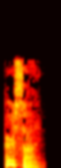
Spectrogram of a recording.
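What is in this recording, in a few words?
"hircine", British English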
